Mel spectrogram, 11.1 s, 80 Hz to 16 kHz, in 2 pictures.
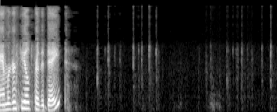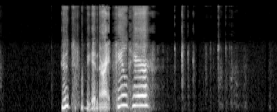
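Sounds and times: computer keyboard typing: 1.8s - 5.8s, 8.6s - 10.6s.

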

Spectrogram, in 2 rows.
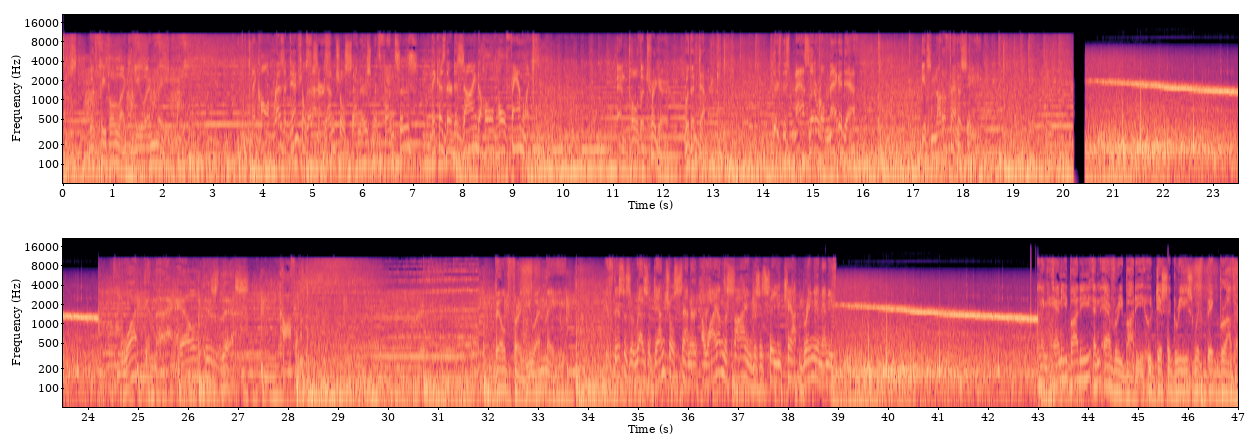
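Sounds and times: low rumbling noise: 20.5s - 24.2s, 38.9s - 44.1s
high tone sliding down: 20.5s - 24.3s, 38.9s - 43.1s.

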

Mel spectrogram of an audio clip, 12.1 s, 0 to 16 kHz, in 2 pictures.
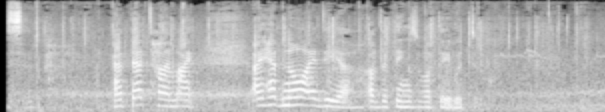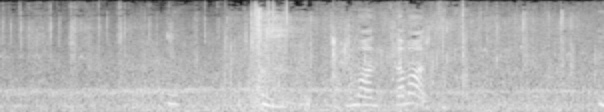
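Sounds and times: steady background noise: 0.1s - 12.0s.

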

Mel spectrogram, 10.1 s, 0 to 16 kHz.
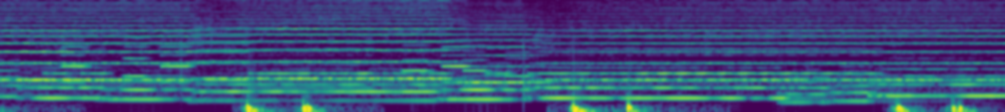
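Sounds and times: soft background music: 0.0s - 10.0s
heartbeat thumps: 2.4s - 3.3s, 5.7s - 6.6s, 8.9s - 9.8s.

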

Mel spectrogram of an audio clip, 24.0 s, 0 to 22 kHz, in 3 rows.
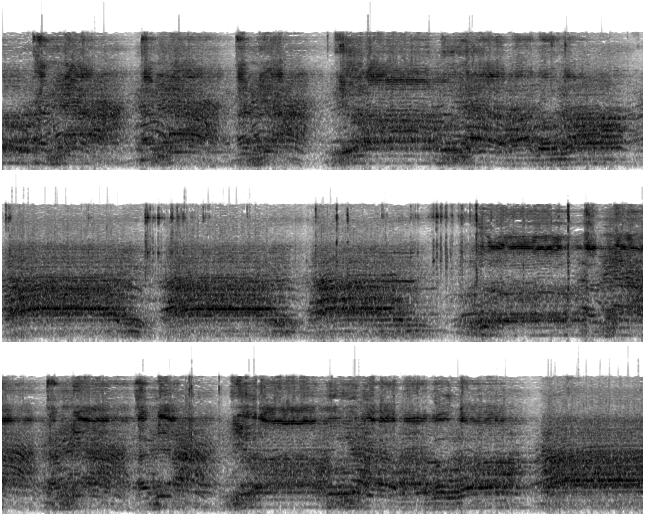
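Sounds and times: crowd chanting in unison: 0.0s - 24.0s.

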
